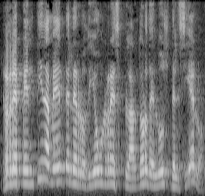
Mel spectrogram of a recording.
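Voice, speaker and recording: Male TV preacher, high voice, reads Bible passages, fervent asides, calls listeners brother.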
